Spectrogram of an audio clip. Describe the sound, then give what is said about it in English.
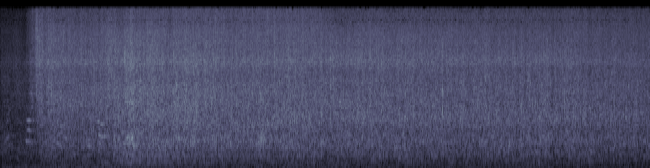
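A loud, steady rush of water pours continuously from start to finish, a dense hissing gush as a valve is opened and fish are carried through a pipe down into a boat at a dock, unbroken. “And then they're going to open the valve, and the fish are going to come swimming against their will into the pipe and then down into the boat.”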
